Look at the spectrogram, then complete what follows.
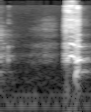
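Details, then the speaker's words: Early-stage dry, hacking cough in a child with a childhood respiratory illness: one short, sharp, harsh burst with no wet rattle. "So the clinical manifestations, in earlier stage, the child may experience dry, hacking cough. It's very dry and it's hacking."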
